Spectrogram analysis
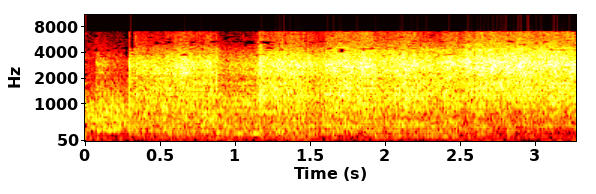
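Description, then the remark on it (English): A loud, dense rumble of an elevated train clattering along its tracks in heavy snow, steady, with harsh metallic rattling bursts over a continuous roar and no voices. “And finally, only the elevated railroads kept traffic moving. And when one engineer, blinded by the snow, crashed into another train...”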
